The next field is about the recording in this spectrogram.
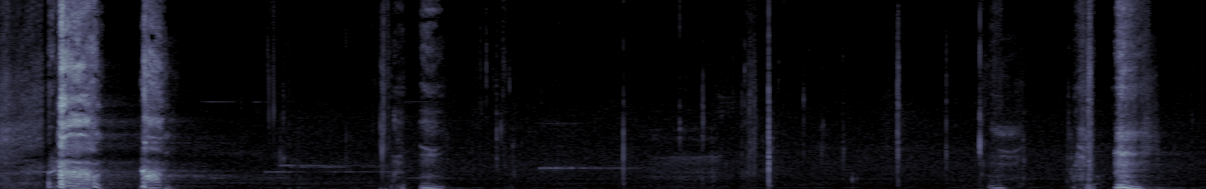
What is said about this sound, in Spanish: Todavía tengo secuelas de la tos, no crean.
